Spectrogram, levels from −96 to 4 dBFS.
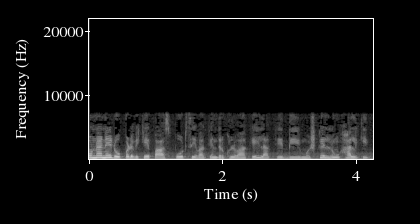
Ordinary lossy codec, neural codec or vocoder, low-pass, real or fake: none; none; 7.2 kHz; real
